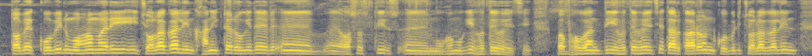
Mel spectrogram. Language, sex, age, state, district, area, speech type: Bengali, male, 30-45, West Bengal, Paschim Medinipur, rural, spontaneous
